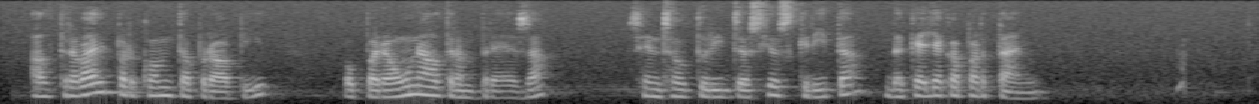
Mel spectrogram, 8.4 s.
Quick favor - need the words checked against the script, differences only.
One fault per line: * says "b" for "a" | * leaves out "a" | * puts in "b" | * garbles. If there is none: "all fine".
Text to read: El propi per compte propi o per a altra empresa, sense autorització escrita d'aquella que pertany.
* says "treball" for "propi"
* puts in "una"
